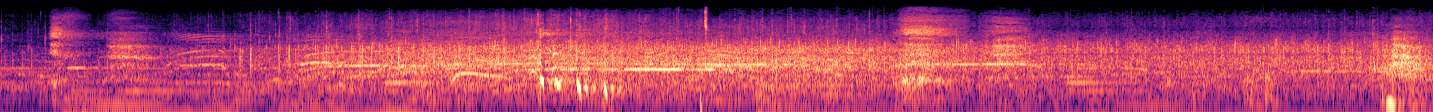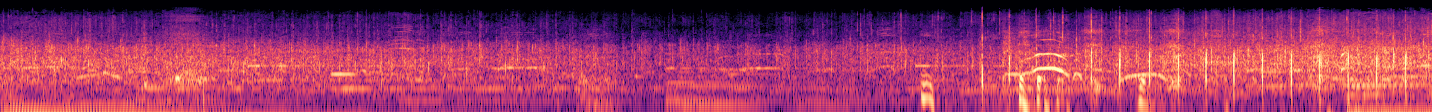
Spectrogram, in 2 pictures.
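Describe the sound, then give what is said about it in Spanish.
A church audience applauds steadily for the whole stretch, giving glory to God, a dense wash of clapping with voices calling out over it; near the end the claps fall into a regular, rhythmic beat. “Señor, dele gloria al Señor, dele gloria al Señor, dele gloria, aplausos, dele gloria al Señor Jesucristo que nos libertó”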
